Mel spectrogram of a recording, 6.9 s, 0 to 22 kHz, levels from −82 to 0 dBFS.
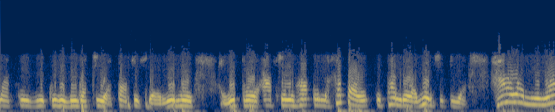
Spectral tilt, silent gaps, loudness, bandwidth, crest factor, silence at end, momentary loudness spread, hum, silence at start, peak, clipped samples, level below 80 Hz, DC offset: -10 dB/octave; none; -20 LUFS; 4.6 kHz; 10 dB; 0 s; 7 LU; none; 0 s; -10 dBFS; under 0.1%; -42 dBFS; under 0.1%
